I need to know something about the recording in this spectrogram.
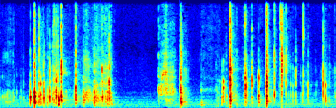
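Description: Clear plastic packaging crackling and clicking as it is handled and opened: a run of sharp clicks and crinkles, a short pause, then a second run.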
